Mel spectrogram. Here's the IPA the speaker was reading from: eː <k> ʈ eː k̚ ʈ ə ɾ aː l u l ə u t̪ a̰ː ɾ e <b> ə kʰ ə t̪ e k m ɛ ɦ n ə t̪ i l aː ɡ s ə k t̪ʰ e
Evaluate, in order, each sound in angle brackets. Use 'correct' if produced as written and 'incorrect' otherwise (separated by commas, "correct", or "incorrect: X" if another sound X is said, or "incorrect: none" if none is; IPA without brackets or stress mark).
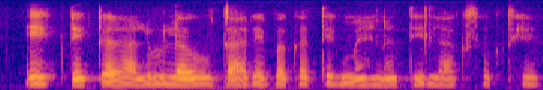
correct, correct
